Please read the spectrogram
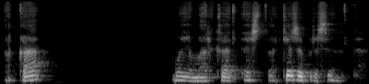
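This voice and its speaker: A woman's voice: lowish voice, steady tone, a little slow, darkish tone. Lady teacher walking a class through phonetics, repeats stuff, keeps asking "¿no?". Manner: explanatory, repeats key points, checks with "¿no?". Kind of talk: classroom lecture.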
